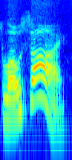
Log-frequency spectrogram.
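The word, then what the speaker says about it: loci: no not locuses more than one Locus is pronounced loai I think we should spend a little time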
